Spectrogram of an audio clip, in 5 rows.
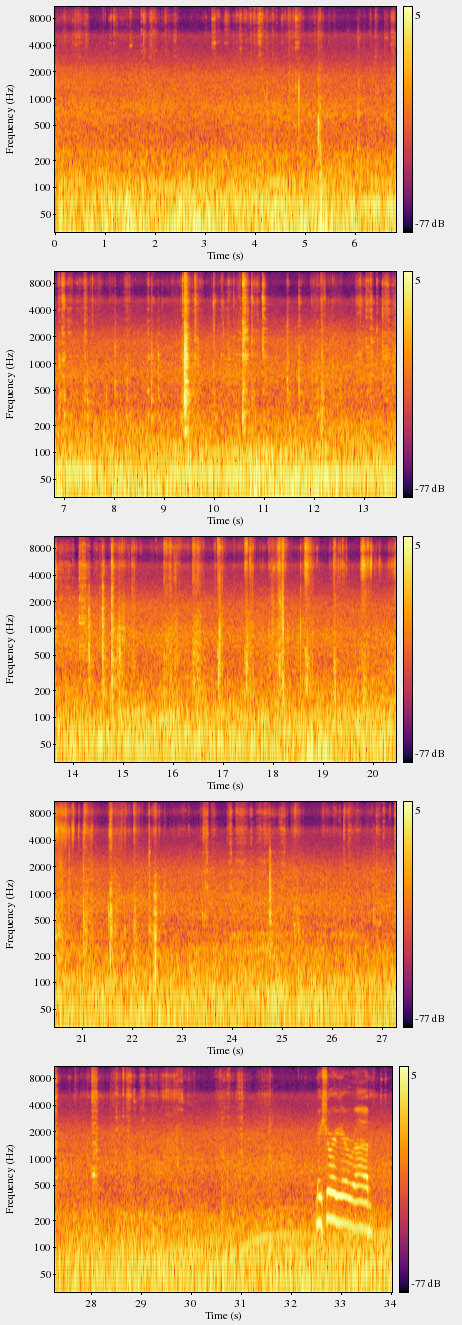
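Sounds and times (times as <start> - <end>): steady low rumble: 0.0 - 34.0
engine cover clicks and knocks: 6.9 - 12.2.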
